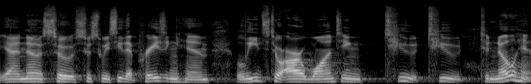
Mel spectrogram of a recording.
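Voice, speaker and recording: In a very clean recording with a silent background, a man with an unremarkable speaking voice talks at medium pitch, with ordinary pitch variation and a fairly slow pace. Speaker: Bible study teacher. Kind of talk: Bible study teaching and group discussion. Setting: in-person group meeting, people seated on floor.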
